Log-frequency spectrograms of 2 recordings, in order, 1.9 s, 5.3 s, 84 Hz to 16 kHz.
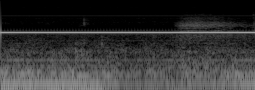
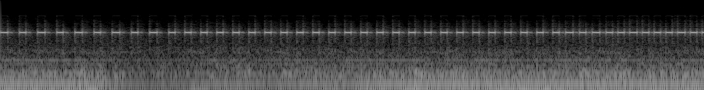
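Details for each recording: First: President George FCC CB radio in SWR mode: a steady, unbroken high-pitched tone meaning SWR 1:1, properly matched antenna; high SWR instead gives beeping that speeds up as the match improves. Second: President George FCC CB radio in SWR mode: high electronic beep pulsing faster, about five a second, as antenna tuning approaches a good SWR; a solid tone means 1.0 (1:1).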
